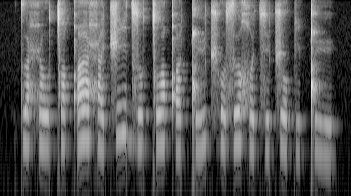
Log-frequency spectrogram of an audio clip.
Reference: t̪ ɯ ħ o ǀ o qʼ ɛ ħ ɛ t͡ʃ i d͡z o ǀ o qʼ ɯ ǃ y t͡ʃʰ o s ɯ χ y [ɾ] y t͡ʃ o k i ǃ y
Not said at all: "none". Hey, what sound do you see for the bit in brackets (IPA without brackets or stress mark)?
t͡s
